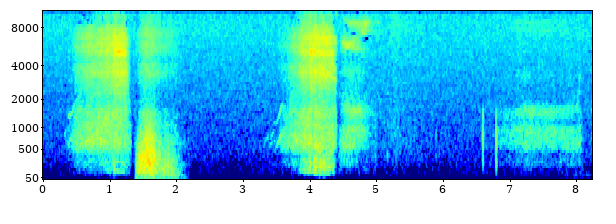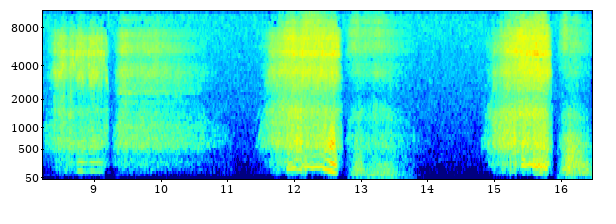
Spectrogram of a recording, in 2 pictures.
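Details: Dog snoring in its sleep, rough breathy snores recurring every three to four seconds, some with a low rattling buzz, separated by quiet pauses.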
